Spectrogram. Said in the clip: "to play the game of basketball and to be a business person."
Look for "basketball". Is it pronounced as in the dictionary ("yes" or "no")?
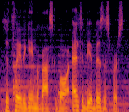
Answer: yes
